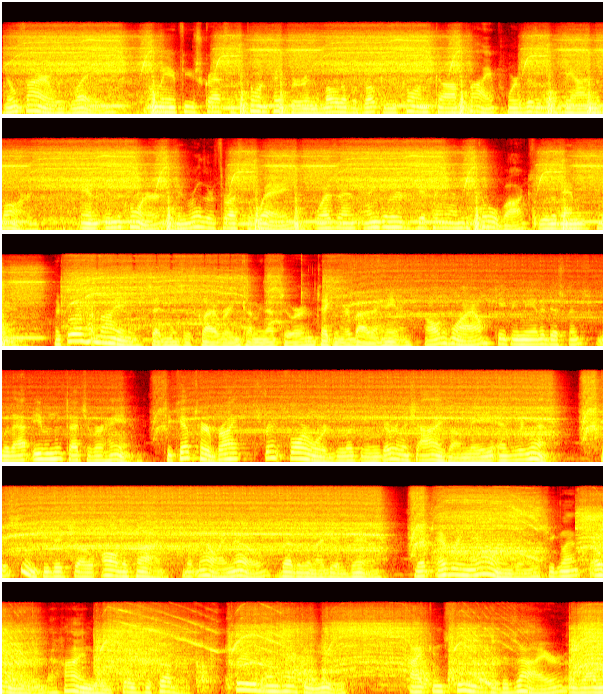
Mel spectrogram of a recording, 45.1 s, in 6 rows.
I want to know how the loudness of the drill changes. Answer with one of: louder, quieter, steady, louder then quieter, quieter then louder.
quieter then louder.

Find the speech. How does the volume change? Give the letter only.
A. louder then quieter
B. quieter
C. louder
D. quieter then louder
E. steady
E.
